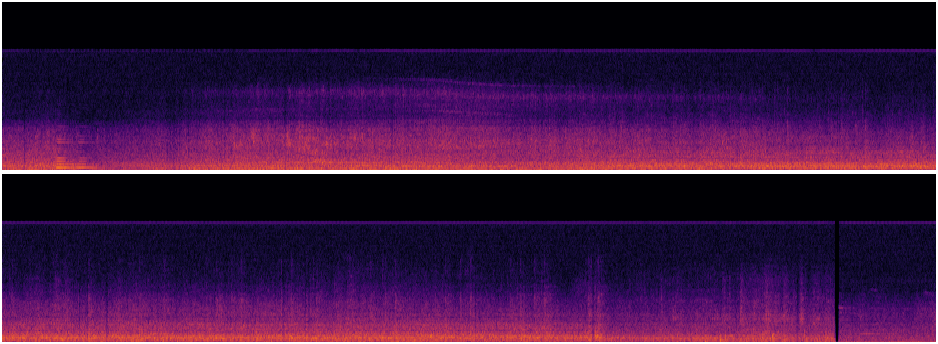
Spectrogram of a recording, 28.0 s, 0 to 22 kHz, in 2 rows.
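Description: Class 47 diesel locomotive hauling a rake of Pullman coaches through a station, with a brief horn note about a second in. The steady running and rail noise of the passing train carries on until it eases off a few seconds before the end, then drops after a sudden cut.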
